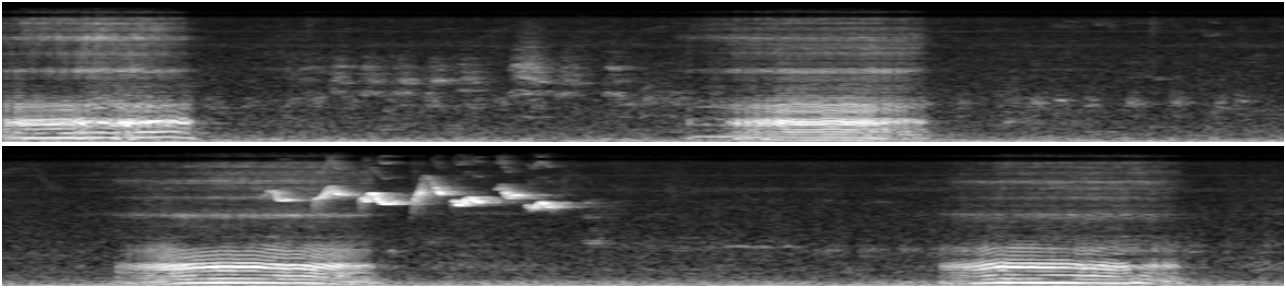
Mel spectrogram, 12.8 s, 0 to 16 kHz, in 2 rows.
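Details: Heavy snoring from a person on a farm in Candeias, Bahia, with a decibel meter shown: loud, harsh snores on each breath, about 16 a minute, with birdsong in the background.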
